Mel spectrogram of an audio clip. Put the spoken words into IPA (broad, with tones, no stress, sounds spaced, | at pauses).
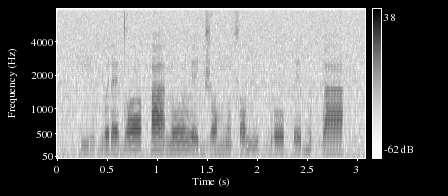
j i˨ ɡʷ e˧ ɾ ɛ˨ d ɔ˦ | a˦˨ n oː˦ l e˧ d͡ʒ ɔ˧ m ũ˧ s ɔ˨ ɲ u˨ ɡ͡b oː˧ p e˨˦ b ə˦ ɡ͡b a˧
